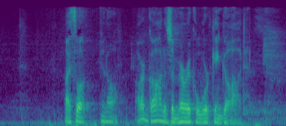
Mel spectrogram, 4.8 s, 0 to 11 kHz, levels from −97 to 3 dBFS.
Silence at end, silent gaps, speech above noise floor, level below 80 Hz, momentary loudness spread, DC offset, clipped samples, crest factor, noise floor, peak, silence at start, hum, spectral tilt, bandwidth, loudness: 0 s; none; 29 dB; -52 dBFS; 18 LU; under 0.1%; under 0.1%; 18 dB; -60 dBFS; -16 dBFS; 0.85 s; none; -6 dB/octave; 9.4 kHz; -33 LUFS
